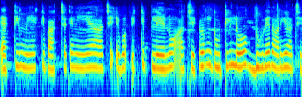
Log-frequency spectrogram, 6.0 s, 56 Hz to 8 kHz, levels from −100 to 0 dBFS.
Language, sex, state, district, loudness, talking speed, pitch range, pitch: Bengali, female, West Bengal, North 24 Parganas, -31 LUFS, 170 wpm, 245-270 Hz, 255 Hz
